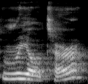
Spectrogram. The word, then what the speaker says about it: realtor: It is realtor. There are only 2 syllables in this word, so don't go adding another syllable in the middle.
